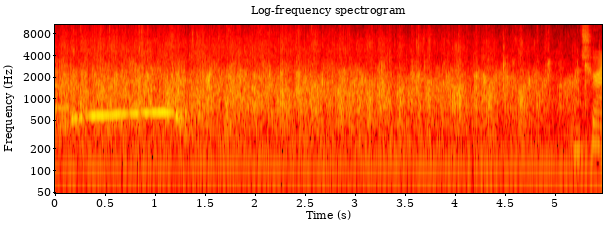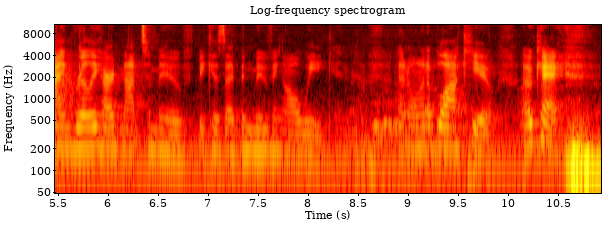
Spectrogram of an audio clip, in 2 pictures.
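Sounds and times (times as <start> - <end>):
audience applause: 0.0 - 5.3
speech: 5.4 - 10.9.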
